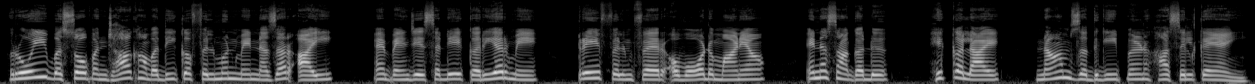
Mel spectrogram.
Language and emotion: Sindhi, neutral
